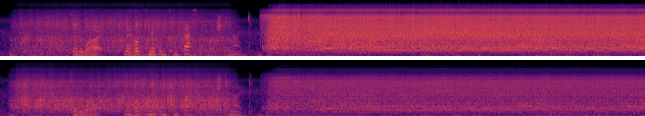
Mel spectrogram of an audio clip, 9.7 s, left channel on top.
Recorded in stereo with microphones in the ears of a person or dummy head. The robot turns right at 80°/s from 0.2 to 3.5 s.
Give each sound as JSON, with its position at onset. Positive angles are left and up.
{"t": 1.0, "sound": "a woman speaking", "azimuth_deg": 0, "distance_m": 0.8}
{"t": 3.9, "sound": "a scream", "side_deg": 50, "distance_m": 1.1}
